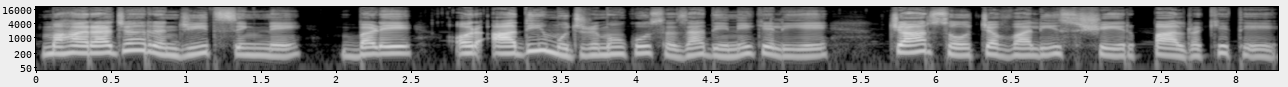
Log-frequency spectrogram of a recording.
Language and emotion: Urdu, neutral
